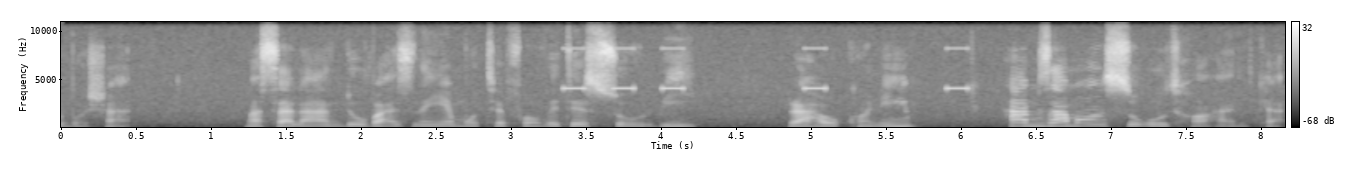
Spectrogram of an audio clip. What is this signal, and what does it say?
Beep code, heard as a piezo beeper, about 4100 Hz, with speech in Persian. 3-1-1. In Phoenix BIOS tables: DMA register failure.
